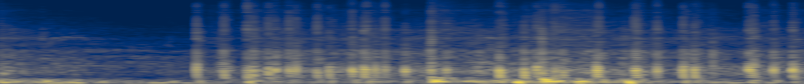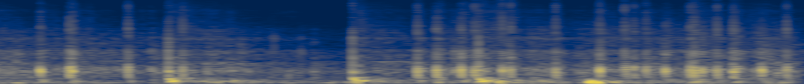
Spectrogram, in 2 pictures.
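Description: Aerial fireworks display: many shells and ground-level effects bursting in rapid, overlapping succession, a dense string of bangs and crackles, with a brief lull a little past halfway.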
